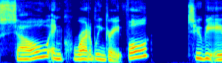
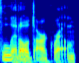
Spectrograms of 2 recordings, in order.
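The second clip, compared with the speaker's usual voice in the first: hushed dark; 12 semitones lower, 7 dB quieter than usual. Acted. To viewers, sinking low and hushed on dark room. Describing being stuck in her head.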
